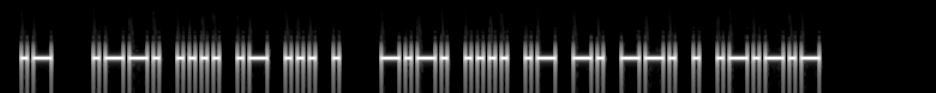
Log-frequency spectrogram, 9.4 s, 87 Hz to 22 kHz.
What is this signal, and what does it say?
Morse code, heard as a keyed tone, about 20 wpm, 700 Hz. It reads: A PHASE CHANGE.
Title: Sentences from Top 1200 Words 20wpm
